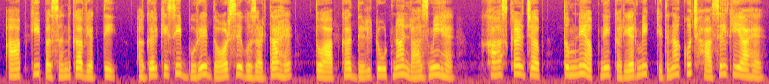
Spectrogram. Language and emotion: Hindi, sad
